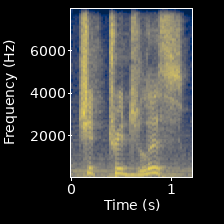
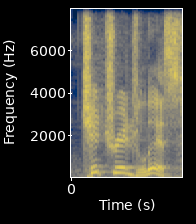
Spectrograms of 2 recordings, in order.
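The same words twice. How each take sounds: First: The name is said hesitantly and uncertainly. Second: The name is said firmly and confidently. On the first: "I'm being terrible" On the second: "as if it's something that I know how to say"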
